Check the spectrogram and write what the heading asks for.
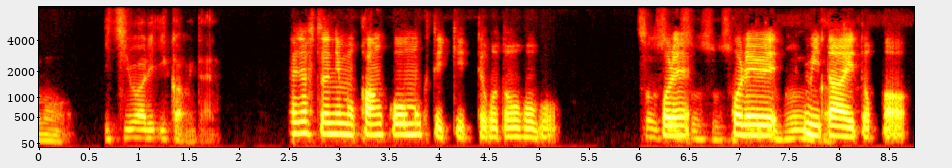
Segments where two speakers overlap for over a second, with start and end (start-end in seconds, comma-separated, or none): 6.2-8.1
